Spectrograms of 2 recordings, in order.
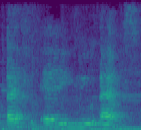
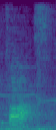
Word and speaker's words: faux: And it's spelled F-A-U-X. So some people might say fox, it's faux.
